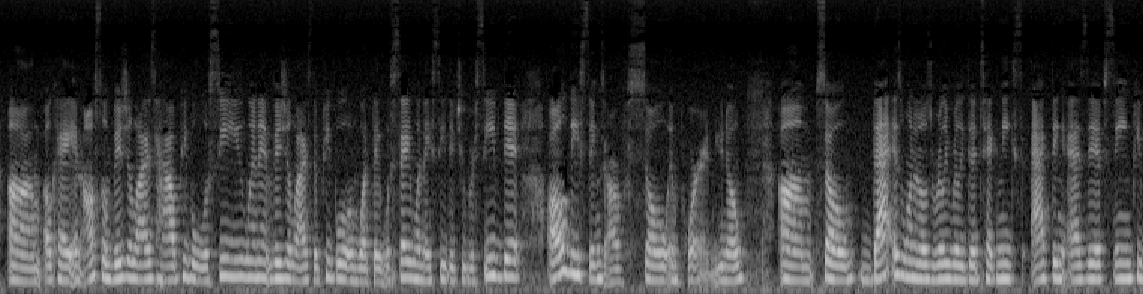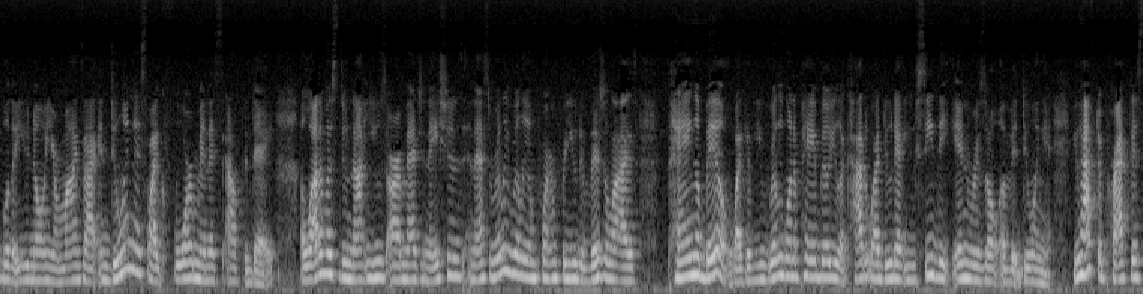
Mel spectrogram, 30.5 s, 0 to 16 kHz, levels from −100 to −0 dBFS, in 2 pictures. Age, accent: 30-49, American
